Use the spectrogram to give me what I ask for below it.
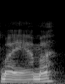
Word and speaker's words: Miami: in miami oklahoma spelled just like miami but pronounced miami and it was me tagging along with russell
